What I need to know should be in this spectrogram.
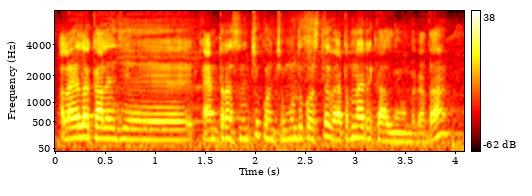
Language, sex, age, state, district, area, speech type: Telugu, male, 30-45, Andhra Pradesh, Bapatla, urban, spontaneous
